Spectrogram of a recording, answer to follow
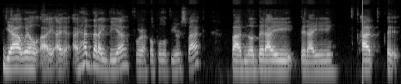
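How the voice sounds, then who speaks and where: A man's voice: mid-range voice, level tone, takes it slowly, gravelly. A man in his early thirties with a Colombian accent, answering casually as an interview guest. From Colombia, Bogota. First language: Spanish. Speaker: interview guest, DevOps engineer. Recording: dull lo-fi online call sound.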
